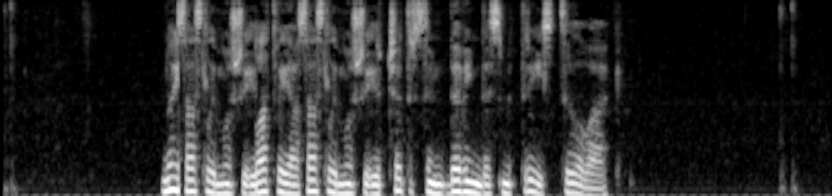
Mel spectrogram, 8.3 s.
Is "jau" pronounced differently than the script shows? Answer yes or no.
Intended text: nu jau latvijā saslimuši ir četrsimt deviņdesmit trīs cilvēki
yes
